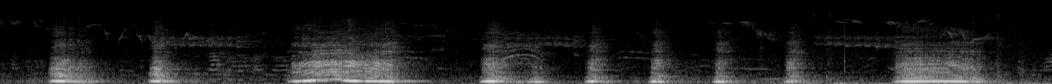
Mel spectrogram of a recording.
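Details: A white male lion at Paradise Wildlife Park gives a full-throated roar in deep, throaty bursts, with long moaning roars broken by shorter grunts.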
